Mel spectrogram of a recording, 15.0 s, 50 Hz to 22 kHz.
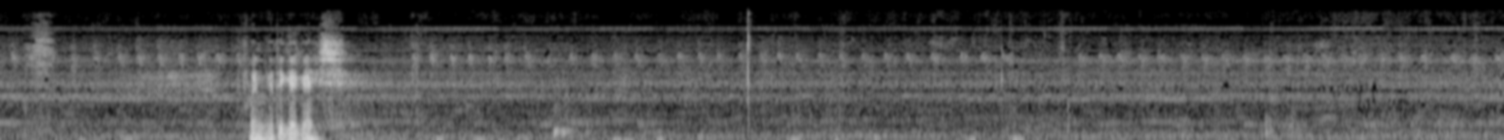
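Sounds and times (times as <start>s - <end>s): insects chirping: 0.0s - 15.0s
sharp clicks: 7.4s - 7.8s.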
